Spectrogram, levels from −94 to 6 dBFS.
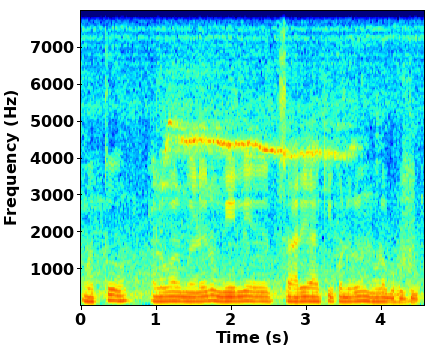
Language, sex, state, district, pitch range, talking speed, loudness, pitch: Kannada, male, Karnataka, Koppal, 115-125 Hz, 90 wpm, -15 LUFS, 120 Hz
